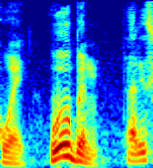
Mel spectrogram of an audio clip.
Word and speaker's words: Woburn: try and say your hometown the correct way Reuben that is correct Massachusetts now what are what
